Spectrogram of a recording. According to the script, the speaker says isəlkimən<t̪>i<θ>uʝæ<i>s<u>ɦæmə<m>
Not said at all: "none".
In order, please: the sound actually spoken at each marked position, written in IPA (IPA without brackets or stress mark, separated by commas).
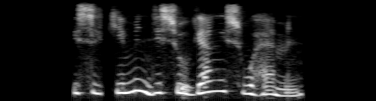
d̪, s, i, w, n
